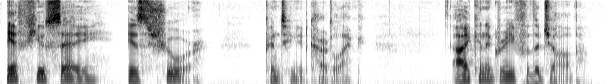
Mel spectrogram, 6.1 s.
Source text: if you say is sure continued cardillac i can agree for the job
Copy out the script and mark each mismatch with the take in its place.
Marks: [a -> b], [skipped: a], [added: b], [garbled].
if you say is sure continued cardillac i can agree for the job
